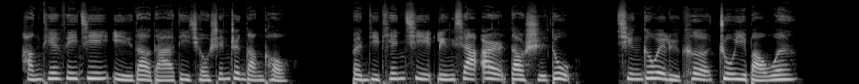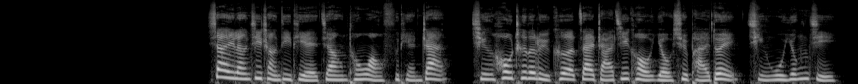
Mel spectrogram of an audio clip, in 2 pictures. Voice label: 机场广播

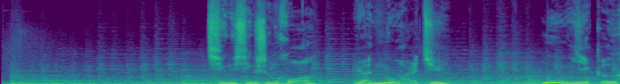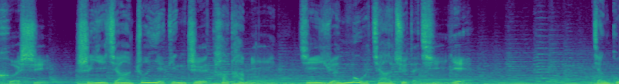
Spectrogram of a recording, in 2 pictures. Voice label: 专业配音试音宣传片; 一分钟

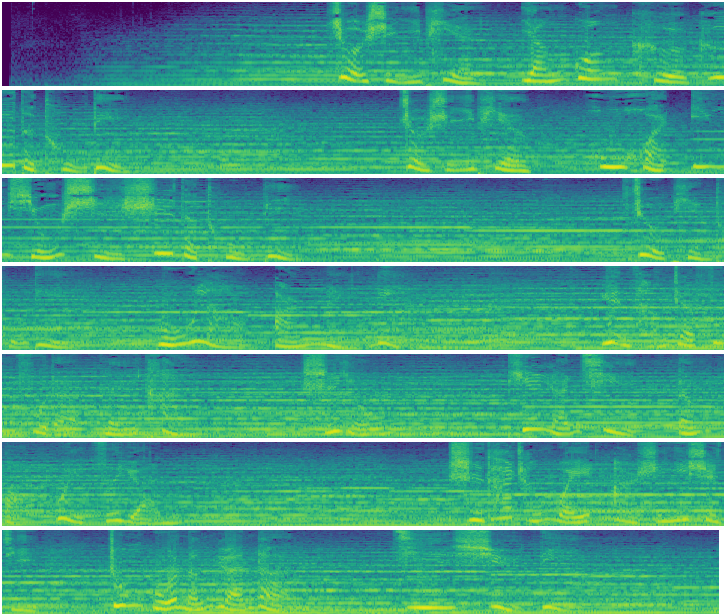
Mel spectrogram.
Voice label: 专题片配音

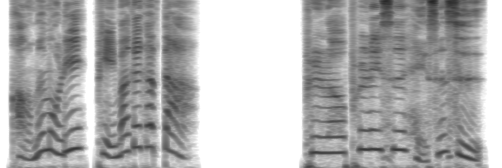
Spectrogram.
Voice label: 韩语

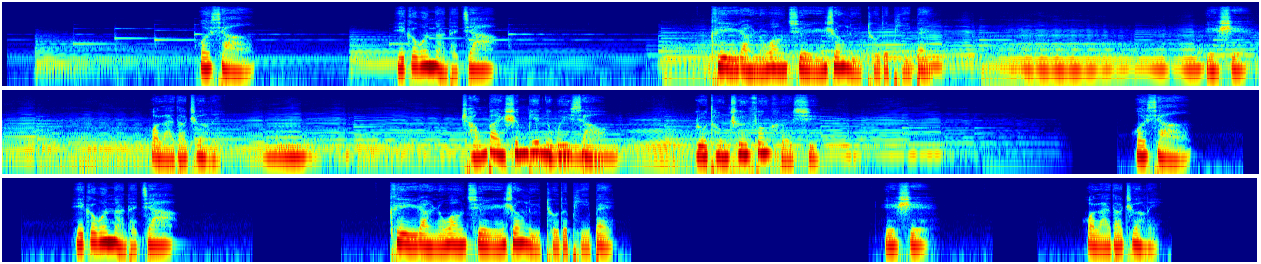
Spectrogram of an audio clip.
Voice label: 走心形象片独白

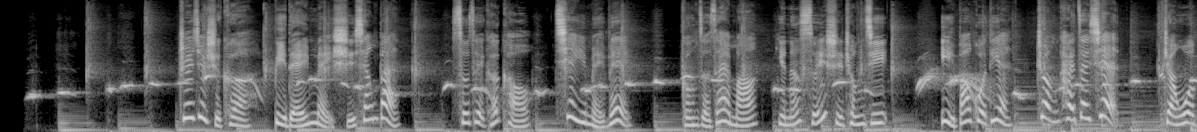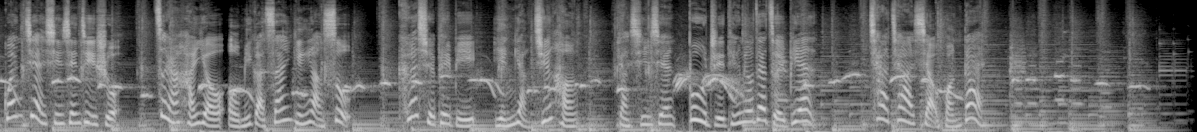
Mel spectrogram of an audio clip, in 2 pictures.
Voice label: 广告阳光俏皮; 恰恰小黄袋

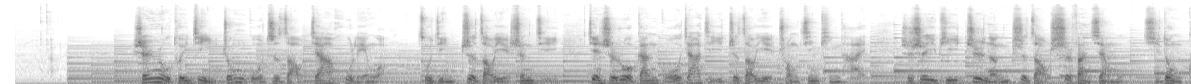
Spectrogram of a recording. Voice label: 节目宣传

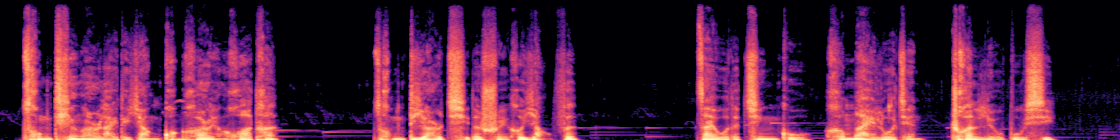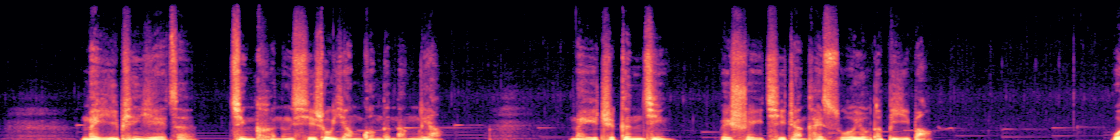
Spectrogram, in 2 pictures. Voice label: 纪录片温暖低沉男; 万物滋养

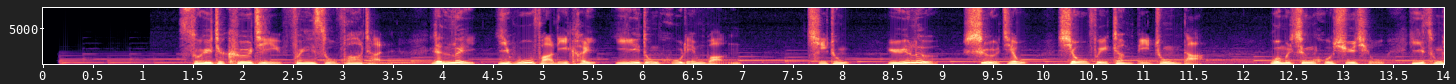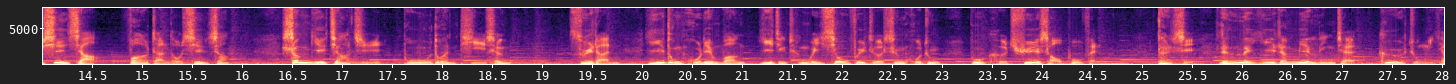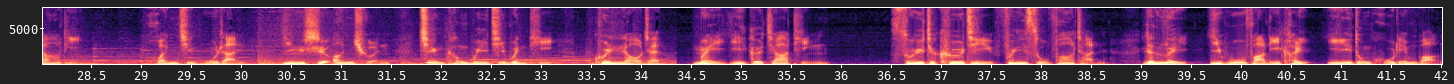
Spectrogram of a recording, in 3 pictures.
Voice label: 宣传片大气朝阳

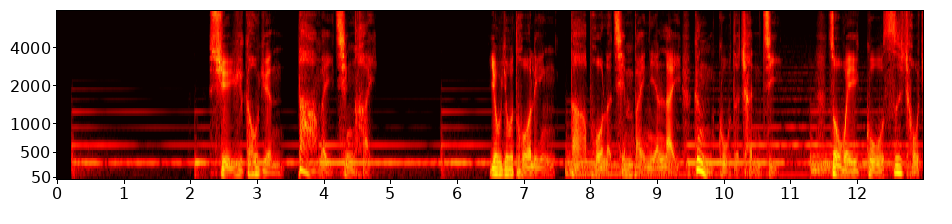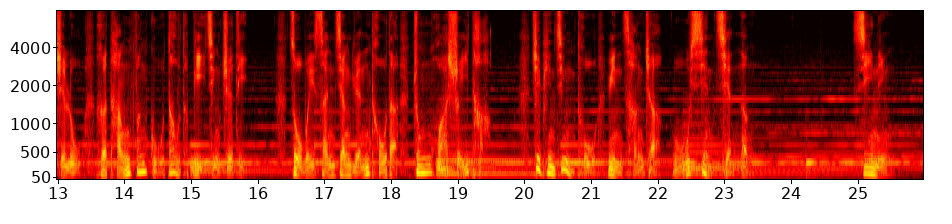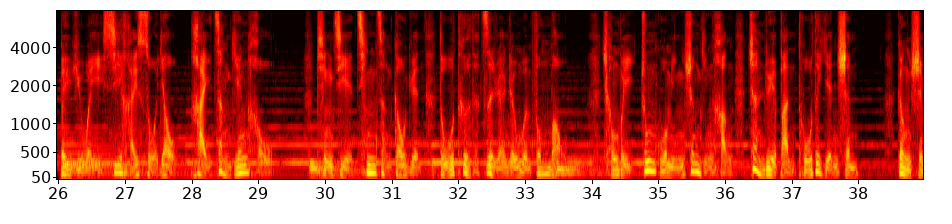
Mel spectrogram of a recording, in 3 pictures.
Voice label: 纪录 高级; 民生银行

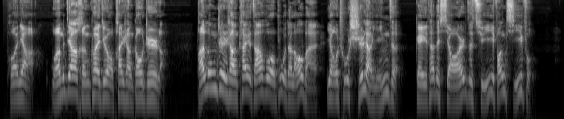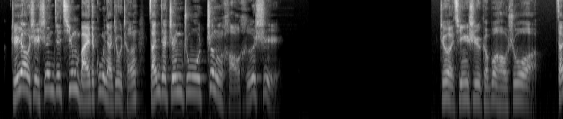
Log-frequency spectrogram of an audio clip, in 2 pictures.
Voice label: 男中年

